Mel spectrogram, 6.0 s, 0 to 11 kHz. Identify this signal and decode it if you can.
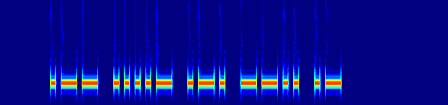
Morse code, heard as a keyed tone, about 17 wpm, 700 Hz. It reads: W4RZA
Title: USA Call Signs - 5 Characters - 17wpm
